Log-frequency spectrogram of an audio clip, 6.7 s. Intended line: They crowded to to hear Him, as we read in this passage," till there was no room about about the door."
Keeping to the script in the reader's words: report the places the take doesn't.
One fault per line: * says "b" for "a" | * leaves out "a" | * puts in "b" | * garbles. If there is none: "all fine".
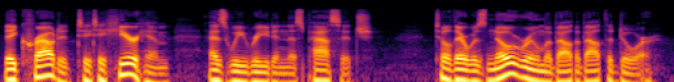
all fine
